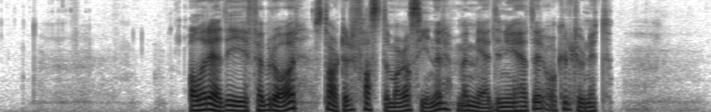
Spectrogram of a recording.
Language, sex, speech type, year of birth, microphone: Norwegian, male, read, 1984, Shure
